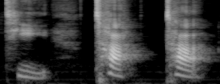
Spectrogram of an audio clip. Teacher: when I do it the T sound makes a burst of air come through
